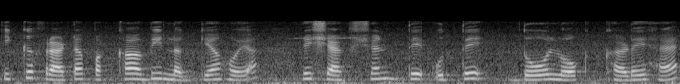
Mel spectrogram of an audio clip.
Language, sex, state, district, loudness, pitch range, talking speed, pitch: Punjabi, female, Punjab, Pathankot, -18 LUFS, 210-250 Hz, 115 wpm, 230 Hz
